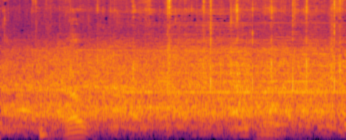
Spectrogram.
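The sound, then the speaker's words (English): Football fans in a stadium cheer and roar after players are booked for a goal celebration, a dense, sustained crowd din with a voice speaking over it. “I think we're cheering them getting a booking for the goal celebration.”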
